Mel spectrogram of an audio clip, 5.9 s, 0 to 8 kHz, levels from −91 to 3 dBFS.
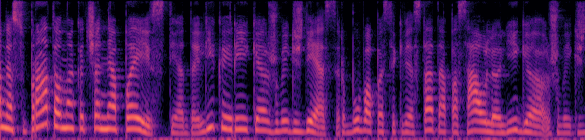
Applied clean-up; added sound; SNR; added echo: none; none; none; none.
